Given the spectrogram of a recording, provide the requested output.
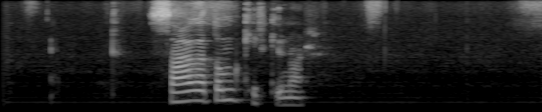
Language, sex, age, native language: Icelandic, female, 50-59, Icelandic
